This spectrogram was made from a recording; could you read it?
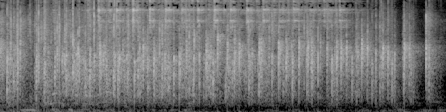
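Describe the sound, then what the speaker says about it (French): A church congregation breaks into sustained applause, dense clapping from many hands filling the room before it thins and fades out near the end. "Si on peut acclamer la parole de Dieu"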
